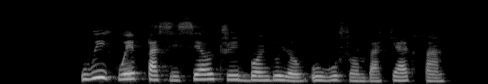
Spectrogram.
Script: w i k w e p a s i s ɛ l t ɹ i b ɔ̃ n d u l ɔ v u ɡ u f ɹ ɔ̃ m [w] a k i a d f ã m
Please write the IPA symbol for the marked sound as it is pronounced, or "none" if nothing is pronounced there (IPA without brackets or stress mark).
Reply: b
